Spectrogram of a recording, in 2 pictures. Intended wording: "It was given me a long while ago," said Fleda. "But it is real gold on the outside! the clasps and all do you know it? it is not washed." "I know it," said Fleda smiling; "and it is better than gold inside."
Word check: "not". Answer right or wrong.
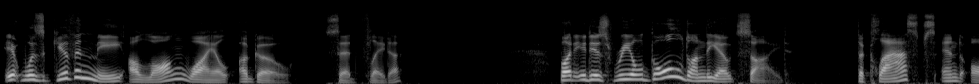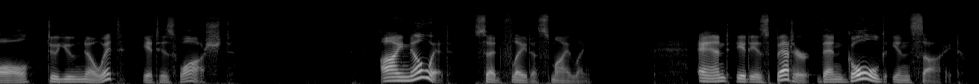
wrong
